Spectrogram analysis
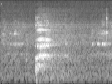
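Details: Chemotherapy patient with acid reflux and hiccups lasting days, recurring about every hour and a half: a single sharp, abrupt voiced hiccup against quiet room noise.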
